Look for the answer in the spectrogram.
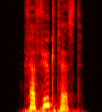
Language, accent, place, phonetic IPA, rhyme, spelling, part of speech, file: German, Germany, Berlin, [fɛɐ̯ˈfyːktəst], -yːktəst, verfügtest, verb, De-verfügtest.ogg
- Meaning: inflection of verfügen: 1. second-person singular preterite 2. second-person singular subjunctive II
